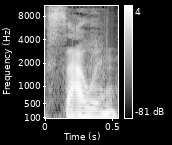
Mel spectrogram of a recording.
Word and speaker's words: Samhain: Well, so they call it Samhain, is it? S-A-M-H-A-N. – Yeah, that's the original Celtic name for this time of year. It's pronounced like Samhain.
